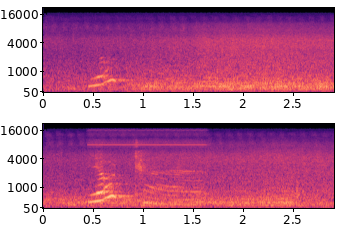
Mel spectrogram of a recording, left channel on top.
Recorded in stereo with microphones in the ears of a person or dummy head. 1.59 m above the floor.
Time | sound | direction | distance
0.4 | a child speaking | 40° right (ahead or behind) | ?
